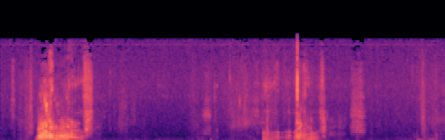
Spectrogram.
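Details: Shih Tzu named Lacey, indoors, playing with her pink puppy blanket and shaking her head back and forth; two fierce, rough growling bursts, the first loud and about a second long, the second shorter and softer a few seconds later, with light rustling between.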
